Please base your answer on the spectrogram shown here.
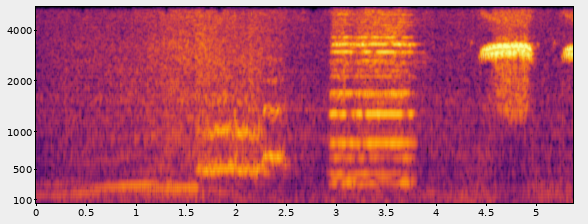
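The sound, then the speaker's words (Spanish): Car horns honk at a driver who has run a red light on a Madrid street. A rising whine leads into a long, blaring honk, followed by a shorter, high-pitched toot. “Pero es que no ve usted el semáforo en rojo y que además le están pitando.”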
